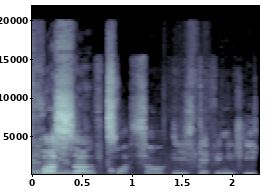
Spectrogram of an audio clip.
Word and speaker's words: croissant: it croissant, croissant, croissant, croissant. Well, essentially, if you are able to pronounce the French R like the French do, just say croissant. Croissant. The T at the end of croissant is definitely silent, so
